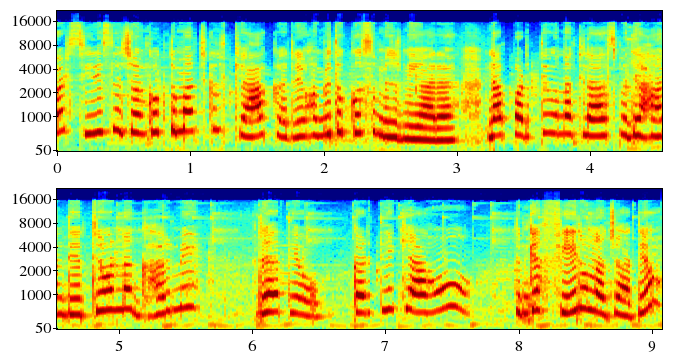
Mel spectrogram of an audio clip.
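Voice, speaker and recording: In a put-on character voice, a female-sounding speaker talks at a very fast pace with an extremely high pitch. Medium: read story. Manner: scolding, dramatic.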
